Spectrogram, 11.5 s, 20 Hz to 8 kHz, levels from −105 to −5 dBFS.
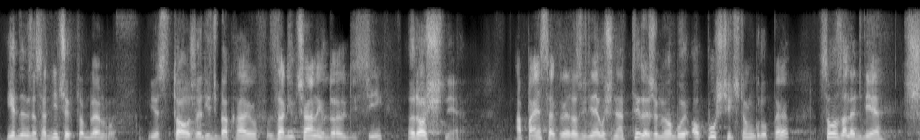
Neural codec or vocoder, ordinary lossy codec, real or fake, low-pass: codec, 16 kHz, 2 kbps, X-Codec, HuBERT features, trained on general audio; none; fake; 7.2 kHz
